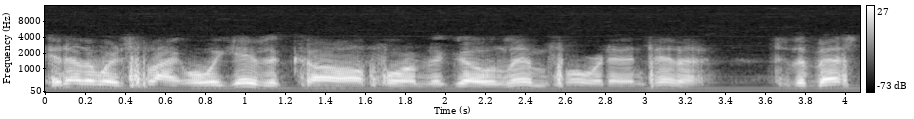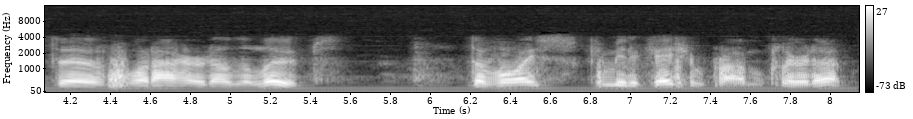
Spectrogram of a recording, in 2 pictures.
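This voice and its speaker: A man's voice: lowish voice, fairly even intonation, fairly quick, husky. A man working as a mission flight controller, speaking in clipped technical jargon over a narrow-band radio loop.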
